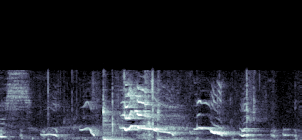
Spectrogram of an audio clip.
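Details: Nine Labrador Retriever puppies from one litter, smacking while feeding: high, sliding squeaks and whimpering whines over soft, wet smacking clicks.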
